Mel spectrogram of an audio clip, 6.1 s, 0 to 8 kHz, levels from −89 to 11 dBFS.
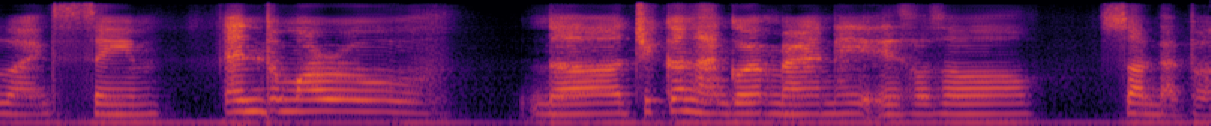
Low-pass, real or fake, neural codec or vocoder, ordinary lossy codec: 7.2 kHz; fake; codec, 16 kHz, about 1 kbps, DyCAST, with the encoder's durations; none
